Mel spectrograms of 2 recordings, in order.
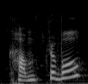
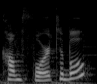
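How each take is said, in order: First: The word is said in reduced syllables. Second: Every letter of the word is pronounced. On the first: The speaker calls it right. "Now I can do it" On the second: The speaker calls it wrong. "I always say comfortable because that's how you spell it"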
